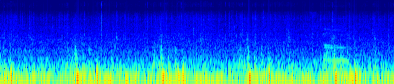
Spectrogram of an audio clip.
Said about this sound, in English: we got a lot of rain today, and now you can see the traffic, back-to-back traffic in Atlanta, Georgia, USA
